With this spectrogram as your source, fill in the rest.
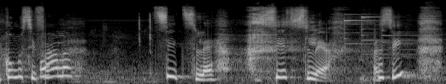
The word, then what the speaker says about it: Zizler: Zitzler.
